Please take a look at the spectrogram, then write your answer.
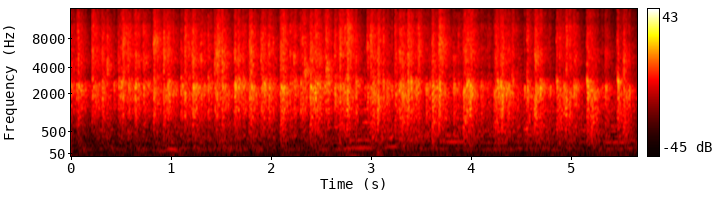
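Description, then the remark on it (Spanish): Steady applause from a crowd for the camarera of the Bellavista brotherhood fills the whole stretch, a dense wash of many hands clapping at an even loudness with no voices standing out. “Vamos a darle un aplauso a la camarera, ¿no?”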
